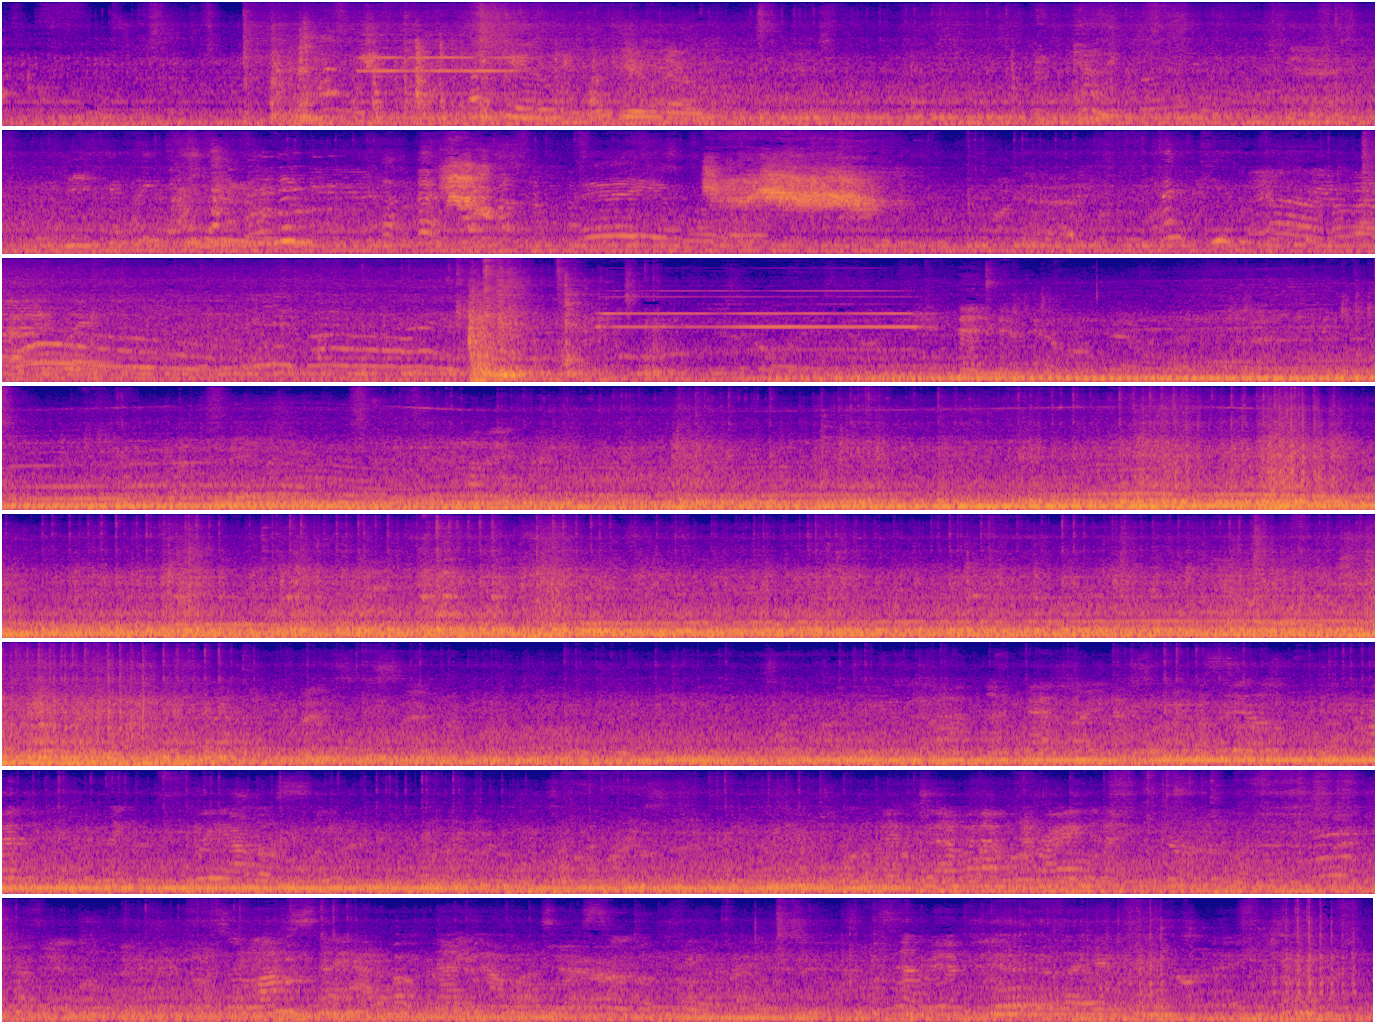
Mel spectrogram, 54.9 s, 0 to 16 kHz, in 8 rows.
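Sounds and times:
bus engine accelerating: 0.0 - 54.9
bus doors shutting: 1.2 - 5.7, 13.6 - 35.7.

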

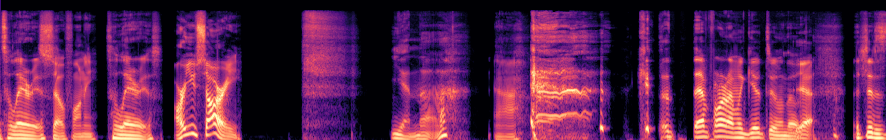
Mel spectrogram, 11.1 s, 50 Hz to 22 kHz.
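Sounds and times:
man sighing: 10.2 - 10.6.

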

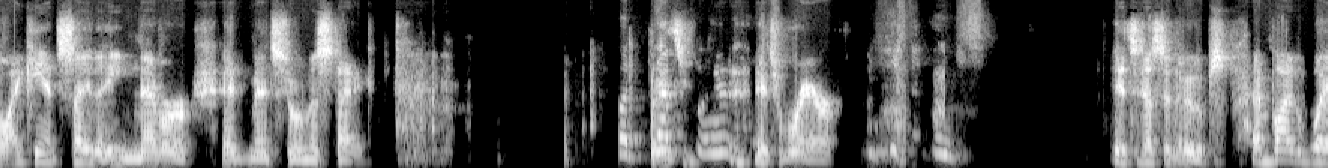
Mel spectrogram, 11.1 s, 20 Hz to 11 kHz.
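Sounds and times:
person's short voiced sounds: 5.3 - 7.6.

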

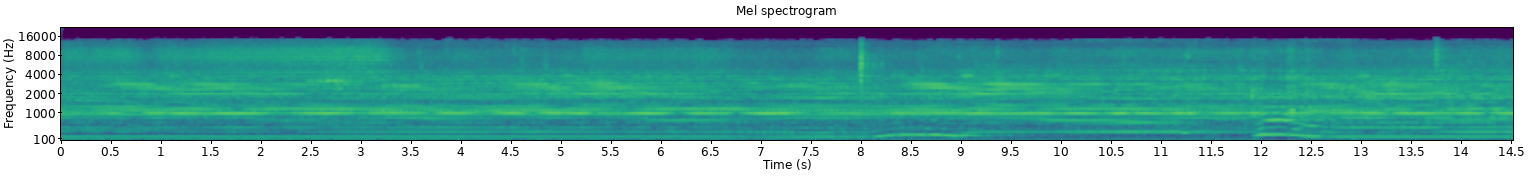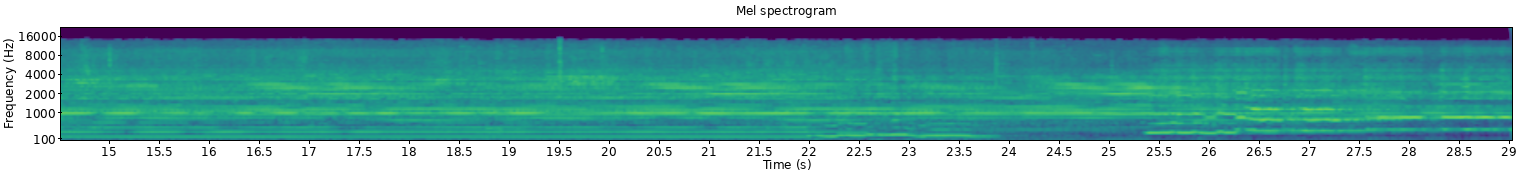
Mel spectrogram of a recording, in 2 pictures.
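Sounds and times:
bamboo flute playing slowly: 0.0 - 29.0
tanpura drone: 0.0 - 29.0.

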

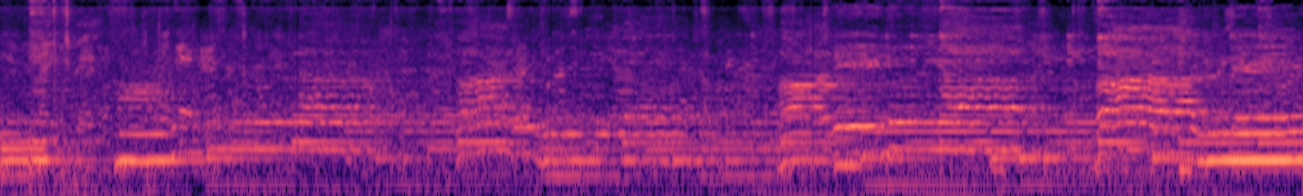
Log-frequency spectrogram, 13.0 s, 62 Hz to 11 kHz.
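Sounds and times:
guitar: 0.0 - 13.0
person singing through amplifier: 0.0 - 13.0.

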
